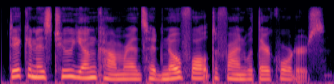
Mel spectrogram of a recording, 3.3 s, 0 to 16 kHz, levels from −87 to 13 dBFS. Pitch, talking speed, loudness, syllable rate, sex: 190 Hz, 250 wpm, -18 LUFS, 5.4 syllables/s, female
